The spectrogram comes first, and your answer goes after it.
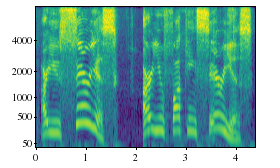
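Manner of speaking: high, drawn-out disbelief; slow, high-pitched incredulous outburst. Real, not acted. Mock disbelief at wrestler's accent switch.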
